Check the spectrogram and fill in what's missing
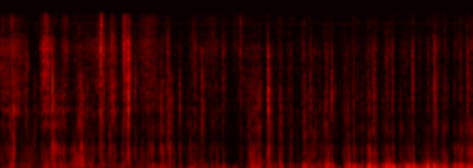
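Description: Long white nails scratch a flat, empty-looking pink printed plastic gift bag reading "First we eat" with grey fabric handles, while fingertips crinkle and rub its glossy surface. A dense, irregular stream of crisp crinkles and scratchy rustles is heard, with a heavy low thump in the handling, growing louder and busier in the last second and a half.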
